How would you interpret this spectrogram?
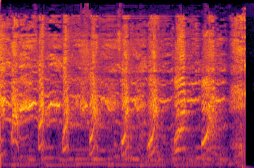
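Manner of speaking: big real laugh, loud and high; loud burst of laughter. Real, not acted. Telling friends about the laptop, a loud real laugh. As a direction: howl with laughter at your own bad luck.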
